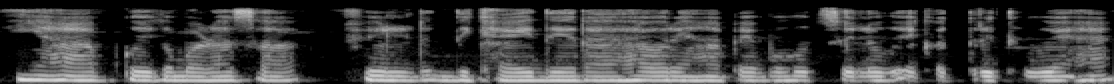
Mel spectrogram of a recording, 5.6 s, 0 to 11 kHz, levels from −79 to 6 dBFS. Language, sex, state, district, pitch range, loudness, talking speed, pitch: Hindi, female, Bihar, Gopalganj, 160-165 Hz, -17 LUFS, 205 wpm, 160 Hz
